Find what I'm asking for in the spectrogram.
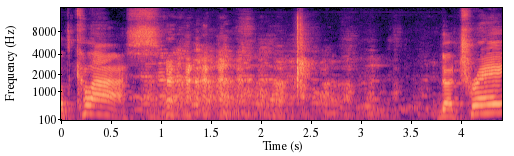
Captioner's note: audience laughs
